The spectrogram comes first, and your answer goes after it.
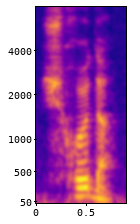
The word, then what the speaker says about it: Schröder: Sie sind Herr Schröder. 자, 오고 발음 어떻게 한다 그러냐면 오 음라우트는 오 한 상태에서 으 왜가 아니라 했어요. 왜 아닙니다.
